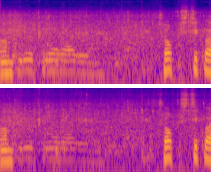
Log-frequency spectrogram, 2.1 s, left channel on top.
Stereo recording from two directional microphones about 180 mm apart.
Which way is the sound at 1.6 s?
10° right (ahead or behind).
